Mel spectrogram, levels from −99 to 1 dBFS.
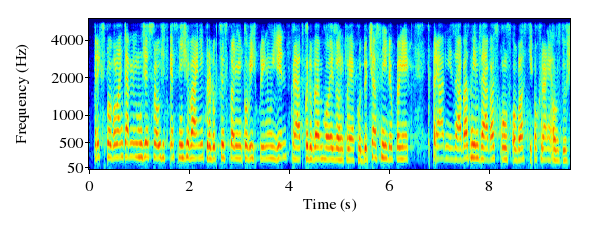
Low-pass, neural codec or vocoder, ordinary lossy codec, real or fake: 5.4 kHz; codec, 24 kHz, 3 kbps, HILCodec; none; fake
